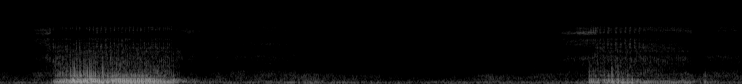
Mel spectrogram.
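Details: Sleeping Labrador Retriever gives a deep, rattling snore lasting about a second, then a long quiet pause before a second, softer snoring breath begins with a breathy hiss.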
